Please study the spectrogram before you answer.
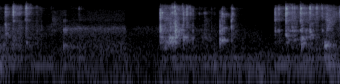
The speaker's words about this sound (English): I have put this on the keyboard just to, to press the button scan. So, so each time the scanner is over, there's a just a time lapse, few uh-huh. few, few seconds it waits, and then the Arduino takes uh, gets the the two fingers here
